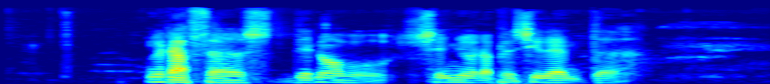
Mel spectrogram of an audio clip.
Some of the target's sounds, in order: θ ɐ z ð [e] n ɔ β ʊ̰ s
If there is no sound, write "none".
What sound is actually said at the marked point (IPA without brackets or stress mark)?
e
